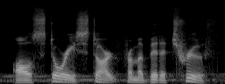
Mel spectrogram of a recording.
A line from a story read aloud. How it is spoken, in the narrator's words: he said gently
